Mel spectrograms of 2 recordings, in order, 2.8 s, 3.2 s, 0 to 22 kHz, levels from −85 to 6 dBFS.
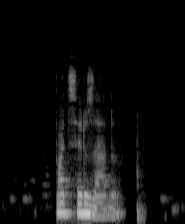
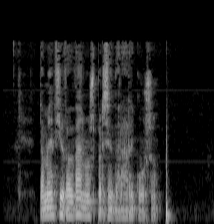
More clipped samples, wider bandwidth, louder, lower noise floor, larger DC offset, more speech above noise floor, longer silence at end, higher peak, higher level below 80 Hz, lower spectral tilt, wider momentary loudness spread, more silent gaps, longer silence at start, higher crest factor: neither; second, 7.2 kHz vs 11.5 kHz; second, -27 LUFS vs -24 LUFS; about the same, -64 dBFS vs -67 dBFS; neither; second, 39 dB vs 43 dB; about the same, 0.65 s vs 0.65 s; second, -12 dBFS vs -6 dBFS; second, -62 dBFS vs -46 dBFS; first, -7 dB/octave vs -4 dB/octave; first, 26 LU vs 11 LU; neither; first, 0.85 s vs 0.25 s; about the same, 18 dB vs 20 dB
